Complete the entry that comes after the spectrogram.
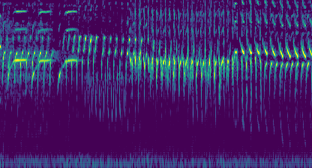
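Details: Male canary singing excitedly, stringing together dense rolling trills at several pitches, one stepping down and back up, all fast and metallic.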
